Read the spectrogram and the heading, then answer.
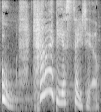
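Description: A haughty, mischievous queen in a comic audio drama. Her voice is high and slightly husky, and it swoops widely as she flirts and schemes with theatrical vanity. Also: huge pitch swings, measured pace, heavily acted. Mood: excited, playful.

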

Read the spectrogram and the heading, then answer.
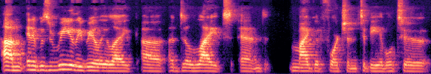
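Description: A woman's voice: deep voice, steady tone, normal speed. A woman playwright who grew up in Sweden and whose first language is Bulgarian, talking through her work in a casual interview, thoughtful, with many fillers and restarts. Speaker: playwright and adapter.

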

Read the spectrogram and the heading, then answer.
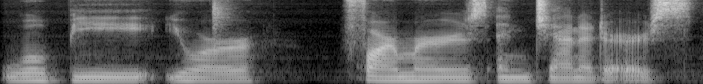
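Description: Low-pitched lady poet, animated but thoughtful, lots of um and you know. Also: takes it slowly. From Hawaii. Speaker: poet, guest. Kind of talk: reflective conversational interview.

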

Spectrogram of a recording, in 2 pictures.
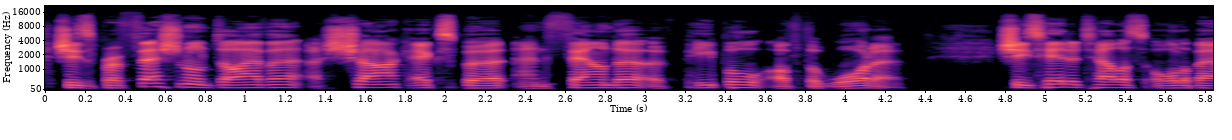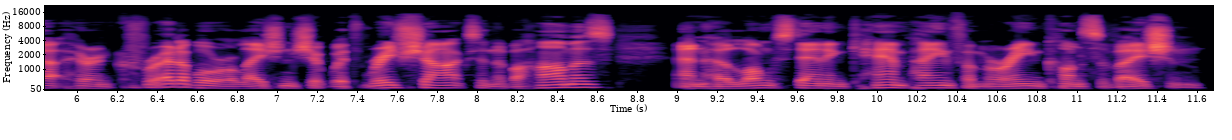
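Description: Deep-voiced male podcast host. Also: fairly quick, a bit bright, dry recording, clean studio sound. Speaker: podcast host, marine biologist. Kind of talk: podcast hosting.

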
